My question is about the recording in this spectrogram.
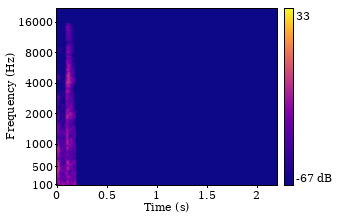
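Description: Total silence, apart from the last syllable of a spoken word cut off right at the start.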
